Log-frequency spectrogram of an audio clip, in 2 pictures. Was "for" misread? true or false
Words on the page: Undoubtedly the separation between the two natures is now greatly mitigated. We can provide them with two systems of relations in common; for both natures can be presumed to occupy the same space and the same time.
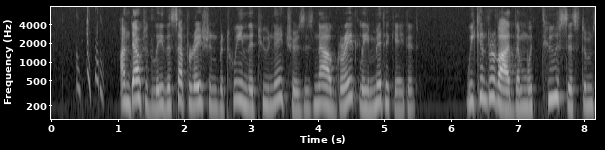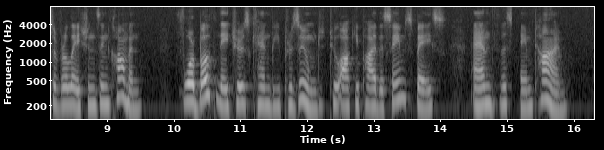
false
